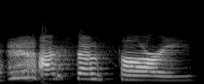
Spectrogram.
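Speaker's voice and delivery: ordinary talk, nothing marked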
